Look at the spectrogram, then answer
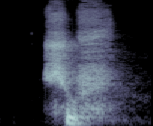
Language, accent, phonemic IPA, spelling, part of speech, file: French, France, /ʃuf/, chouffe, noun, LL-Q150 (fra)-chouffe.wav
- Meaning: white beer, wheat beer blond beer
